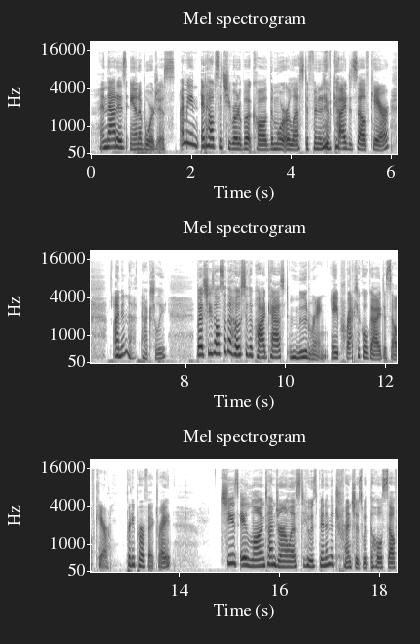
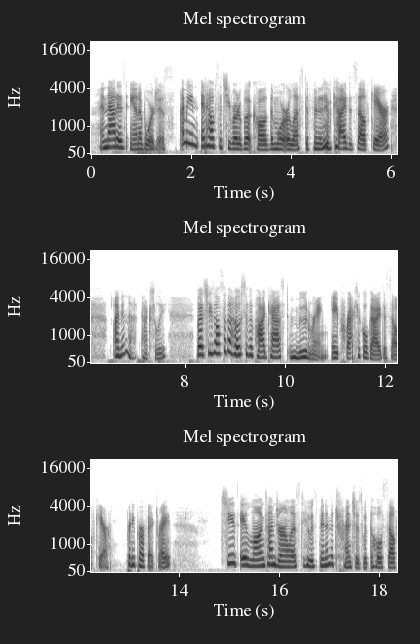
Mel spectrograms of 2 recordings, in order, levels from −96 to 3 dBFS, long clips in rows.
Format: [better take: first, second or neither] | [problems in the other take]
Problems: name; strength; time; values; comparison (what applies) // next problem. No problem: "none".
first | muffled; very; fading above 2 kHz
